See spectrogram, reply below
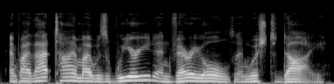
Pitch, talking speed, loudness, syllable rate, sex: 140 Hz, 250 wpm, -15 LUFS, 5.1 syllables/s, male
